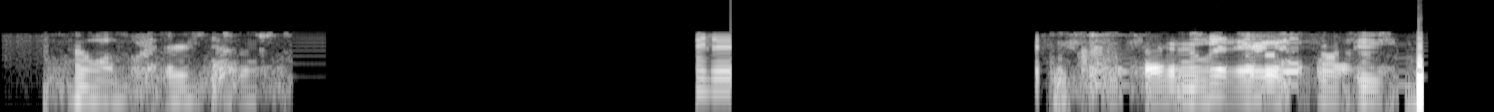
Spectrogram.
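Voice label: Police Dispatch; Raleigh Police Southwest District Disp; wake; p25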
